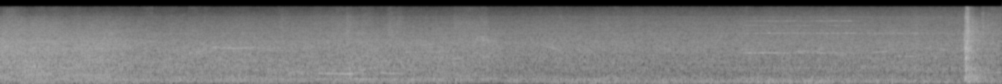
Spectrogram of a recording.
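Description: A bus rumbles along a street in the distance.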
